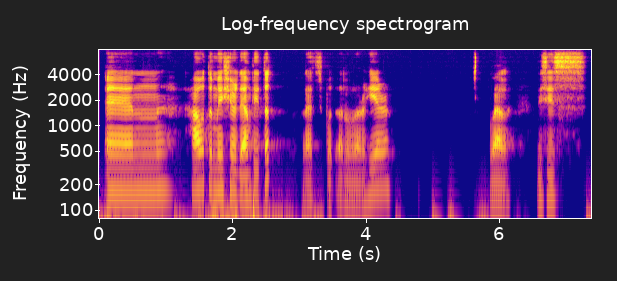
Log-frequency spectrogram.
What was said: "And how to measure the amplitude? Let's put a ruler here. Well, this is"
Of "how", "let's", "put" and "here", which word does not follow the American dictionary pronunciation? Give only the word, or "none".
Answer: none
